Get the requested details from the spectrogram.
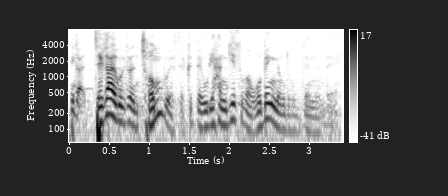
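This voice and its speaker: A man preaching a sermon to teenagers as their youth pastor in a church, telling a story in an animated way and acting out the voices. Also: medium pitch, rapid-fire, creaky, breathy edge.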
